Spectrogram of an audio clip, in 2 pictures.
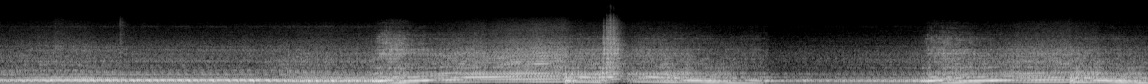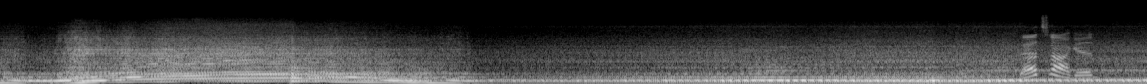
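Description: Nissan Hardbody truck engine, smoking heavily from a possible blown head gasket, runs steadily and rises through three or four revs that sweep up and fall back, with someone talking over it.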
